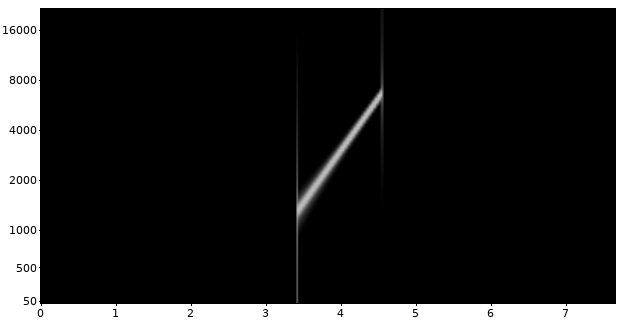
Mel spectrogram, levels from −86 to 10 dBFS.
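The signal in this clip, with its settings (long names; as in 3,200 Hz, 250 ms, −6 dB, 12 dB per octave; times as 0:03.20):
glide logarithmic 1,300 Hz → 6,700 Hz −14 dBFS → −6 dBFS 1.13 s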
